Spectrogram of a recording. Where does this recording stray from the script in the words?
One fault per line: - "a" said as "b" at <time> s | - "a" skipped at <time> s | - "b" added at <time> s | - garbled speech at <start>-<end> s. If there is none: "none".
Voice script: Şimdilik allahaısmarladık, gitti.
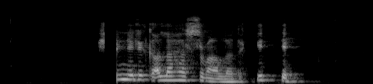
none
